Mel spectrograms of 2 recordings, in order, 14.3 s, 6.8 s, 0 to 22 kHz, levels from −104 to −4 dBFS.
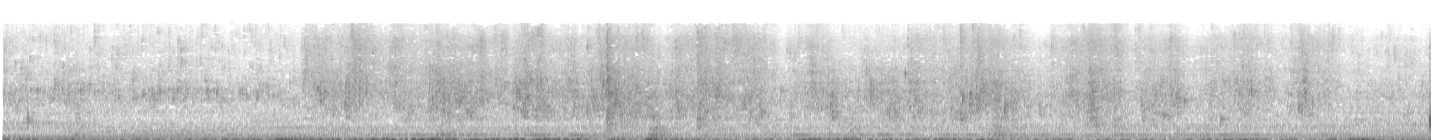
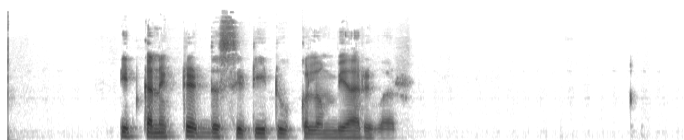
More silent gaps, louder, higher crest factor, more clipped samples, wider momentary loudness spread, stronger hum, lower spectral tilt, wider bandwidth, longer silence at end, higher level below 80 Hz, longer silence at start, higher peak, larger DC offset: neither; second, -57 LUFS vs -30 LUFS; second, 22 dB vs 30 dB; neither; second, 8 LU vs 11 LU; neither; about the same, -3 dB/octave vs -4 dB/octave; second, 11.5 kHz vs 14.5 kHz; second, 0 s vs 2.8 s; first, -62 dBFS vs -72 dBFS; second, 0 s vs 1.2 s; second, -30 dBFS vs -6 dBFS; neither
